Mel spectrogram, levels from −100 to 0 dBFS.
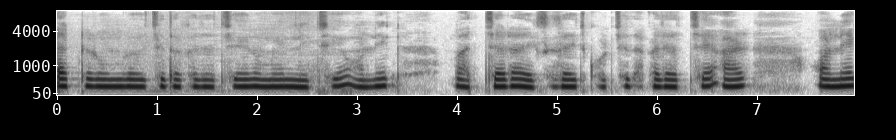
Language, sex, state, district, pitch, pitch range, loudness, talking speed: Bengali, female, Jharkhand, Sahebganj, 215 Hz, 210-225 Hz, -18 LUFS, 130 wpm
